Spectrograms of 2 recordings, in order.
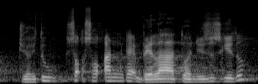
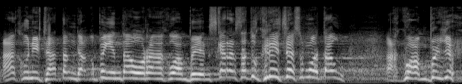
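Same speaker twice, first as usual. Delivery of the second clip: high, loud complaining shout; exasperated outburst; 10 semitones higher, 11 dB louder than usual. Retold or imitated. Embarrassed man protesting the whole church now knows, loud. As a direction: vent the embarrassment loudly.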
